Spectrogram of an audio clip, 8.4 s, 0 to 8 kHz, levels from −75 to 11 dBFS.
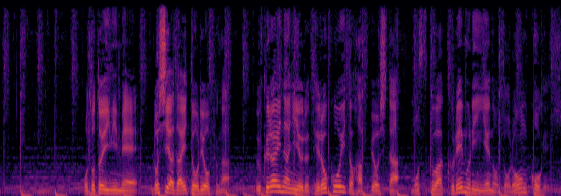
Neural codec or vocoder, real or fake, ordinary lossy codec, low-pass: none; real; none; none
